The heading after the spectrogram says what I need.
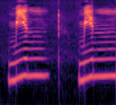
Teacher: gunnah yang kurang sempurna, 2 harokat saja ditahannya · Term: gunnah yang naqis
